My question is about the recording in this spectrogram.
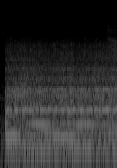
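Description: A steady machine hum with a low, unchanging drone, cutting in abruptly just after the start.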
